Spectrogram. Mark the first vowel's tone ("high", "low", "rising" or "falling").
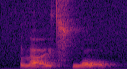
low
